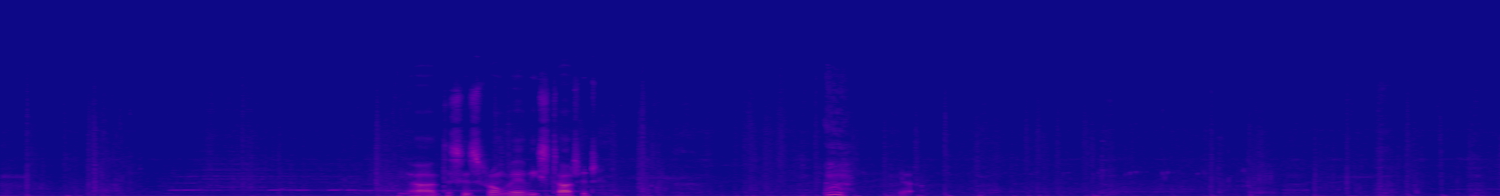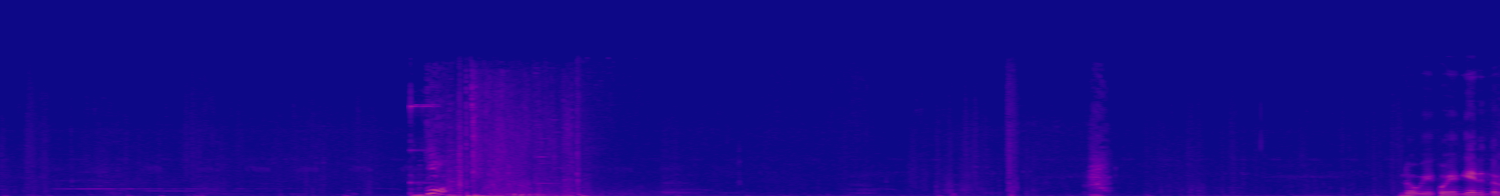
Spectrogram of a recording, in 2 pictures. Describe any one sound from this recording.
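Footsteps crunch through grass and leaves.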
